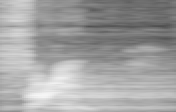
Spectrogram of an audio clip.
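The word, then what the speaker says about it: sign: जी साइलेंट हो जाएगी साइन साइन means हस्ताक्षर एस आई जी N strength strength means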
